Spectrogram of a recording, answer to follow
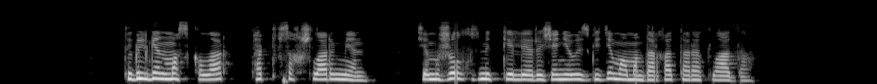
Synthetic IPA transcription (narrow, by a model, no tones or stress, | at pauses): t̪ʰɪɡʲɪlɡʲe̞nmɑskɑlˠɑɾ | t̪ʰæɾt̪ɪ̥psɑqʃəlˠɑɾəme̞n | t̪ʰe̞mɪɾʒolˠqʰəzme̞t̪̚kʲe̞ɾle̞ɾɪʒæne̞wɵzɡʲe̞d̪e̞mɑmɑnd̪ɑɾʁɑt̪ʰɑɾɑt̪əlˠɑd̪ə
